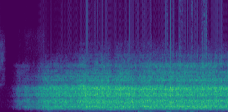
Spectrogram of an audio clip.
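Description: Shortwave radio broadcast of Radio New Zealand International in English, fading in after a brief silence and then holding steady and loud, with the programme's audio buried under constant hissing static noise.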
